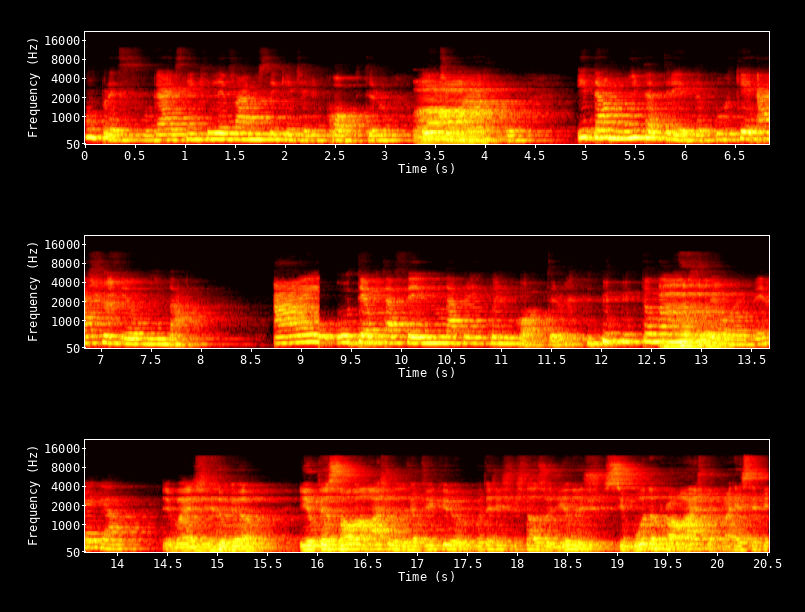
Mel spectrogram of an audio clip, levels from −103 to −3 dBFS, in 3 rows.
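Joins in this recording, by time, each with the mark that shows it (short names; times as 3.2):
9.18 sound cut off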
